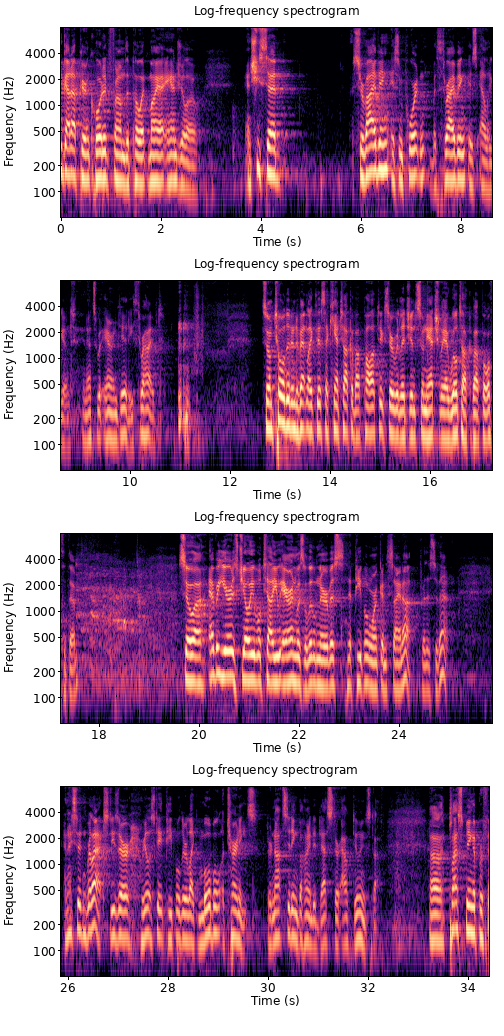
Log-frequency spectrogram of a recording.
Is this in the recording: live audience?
yes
